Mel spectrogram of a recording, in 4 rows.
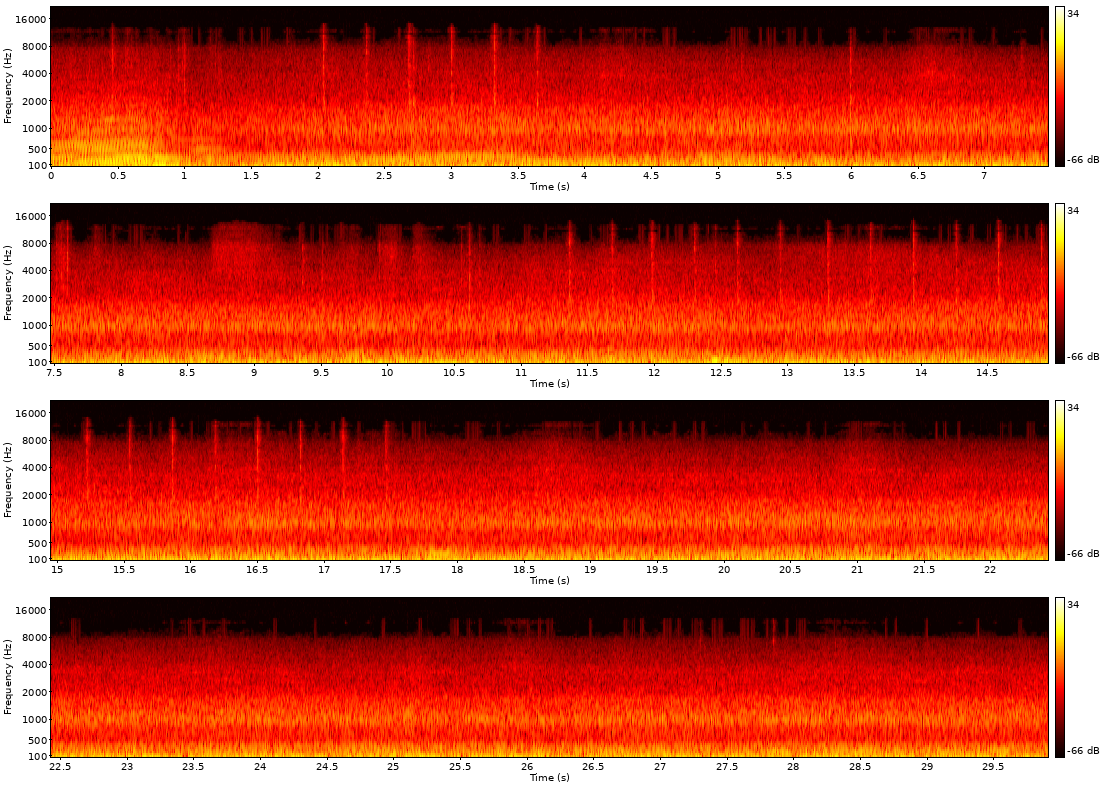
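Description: BMW X3 M40i's turbocharged inline-six heard from inside the cabin, its note falling as the automatic gearbox upshifts about a second in and again a few seconds later. It then settles into steady freeway cruising under tyre and road noise.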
